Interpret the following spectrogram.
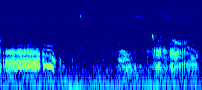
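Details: ASMR recording of a hungry stomach: low gurgling rumbles in short bursts, one louder growl then softer grumbles; normal bowel sounds (borborygmi, stomach growling).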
